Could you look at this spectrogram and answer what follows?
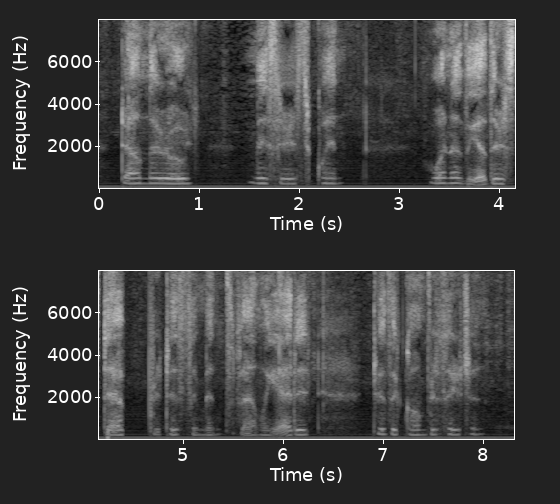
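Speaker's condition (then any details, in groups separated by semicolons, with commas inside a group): Cerebral palsy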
